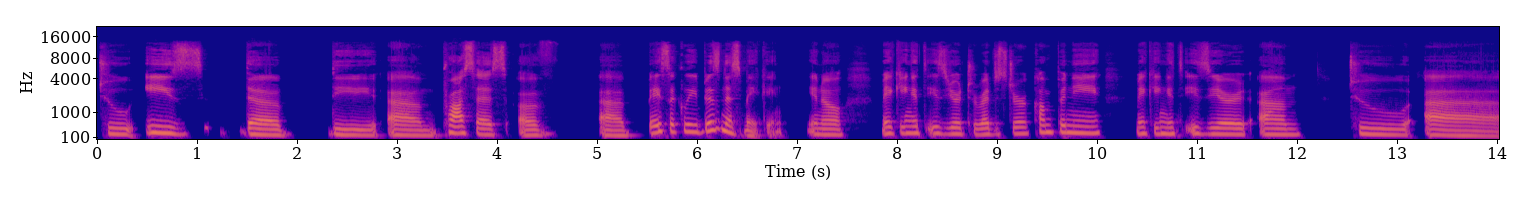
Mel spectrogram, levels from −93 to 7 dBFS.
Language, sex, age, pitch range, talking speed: English, female, 20-39, 165-200 Hz, 115 wpm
